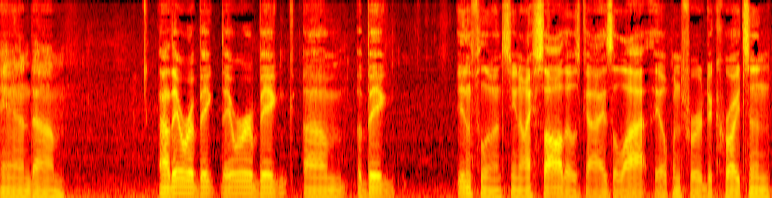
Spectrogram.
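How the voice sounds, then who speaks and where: A plain, everyday voice, this man speaks at a fairly slow pace with an American accent, a fairly low pitch and fairly even intonation. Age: 40s. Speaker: musician and guest DJ. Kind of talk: casual chat.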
